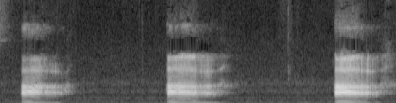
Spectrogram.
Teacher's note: the fourth tone is a falling tone so you start higher in your voice and you go down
